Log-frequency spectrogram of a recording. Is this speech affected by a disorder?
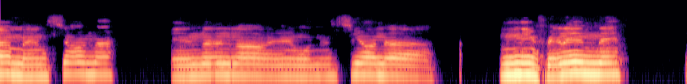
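Yes: ALS; non-bulbar form.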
